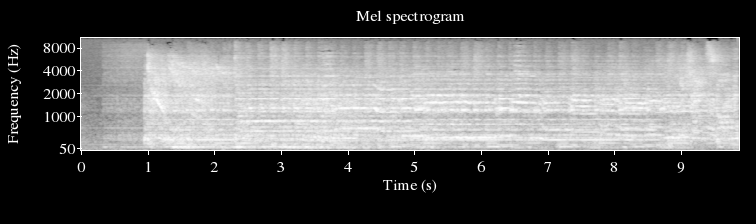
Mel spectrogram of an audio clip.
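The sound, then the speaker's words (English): After a brief quiet moment, a loud, upbeat cartoon theme song bursts in and plays continuously with dense instrumentation, sounding like it's coming from a TV or playback speaker. “Well, number fifteen on the list is let's just play it and see if what everybody. Thinks. Hopefully, everyone can hear it in the background.”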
